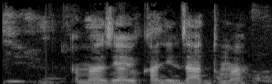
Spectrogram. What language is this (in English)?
Kinyarwanda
